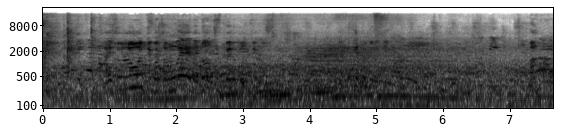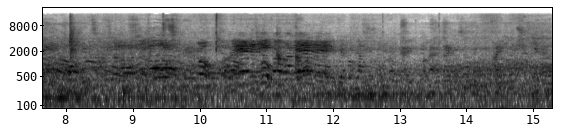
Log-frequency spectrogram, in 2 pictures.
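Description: Spectators nearby talk and murmur.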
